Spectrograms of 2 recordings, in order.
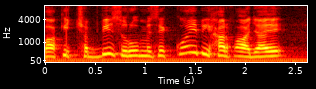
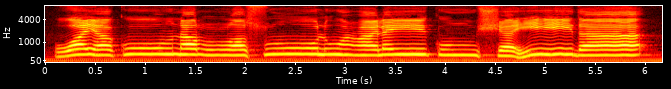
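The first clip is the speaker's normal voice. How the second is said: slow melodic chanted recitation, higher and louder; full recitation; 5 semitones higher, 6 dB louder, much slower than usual. Shown as a demonstration. Teacher recites the complete verse again for students. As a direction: recite the whole verse slowly in tones.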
